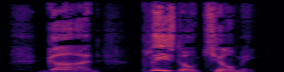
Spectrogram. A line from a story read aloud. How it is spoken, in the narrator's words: he cried out again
